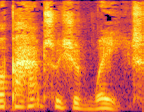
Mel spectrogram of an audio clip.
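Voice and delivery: worried, uneasy. Luscombe hesitates after the narrator offers to take him to see the man; anxious. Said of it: "Luscombe said anxiously".

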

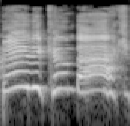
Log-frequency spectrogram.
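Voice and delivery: put-on drake voice. Voicing Sutton the drake searching for his mate. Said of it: "and he's like".

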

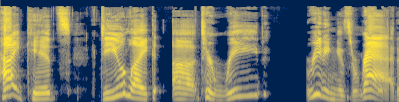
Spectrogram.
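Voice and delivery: put-on, slightly nasal kids' mascot voice. Showing friends how a library mascot would sound, nasal library mascot voice. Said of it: "The slight nasality is perfect".

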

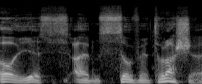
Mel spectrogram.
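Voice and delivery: very slow, drawn-out, put-on Soviet Russian accent. Mocking an actor's shifting film accent: mock Soviet Russian accent. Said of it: "what accent is he trying to do".

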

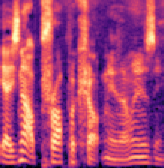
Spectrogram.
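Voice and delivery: dismissive, sneering, derisive, scornful tone. Retelling what the other speaker said earlier: imitating a derisive tone. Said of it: "you said it in quite a derisive tone".

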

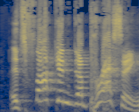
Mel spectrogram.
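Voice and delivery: play-acted very high, swooping, in-your-face yell. Retelling a scene where an actor yells: imitating Bobby Cannavale yelling. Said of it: "just yelling in his face".

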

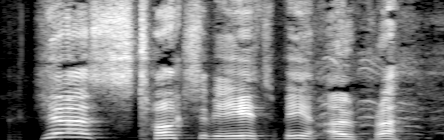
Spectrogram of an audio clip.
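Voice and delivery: put-on voice slipping into British accent. Playing Oprah for the others, who ask to talk to her: Oprah impression. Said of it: "Are you British now?".

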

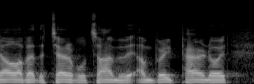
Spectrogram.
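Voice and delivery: ordinary delivery

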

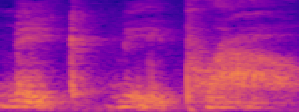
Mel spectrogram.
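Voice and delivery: breathy whisper, barely voiced, very soft. Quoting a show character's words to a listener: whispering like June. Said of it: "I'm just gonna whisper like June did".

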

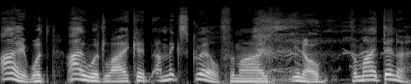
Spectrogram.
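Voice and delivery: put-on prim, posh, well-spoken Irish accent. Imagining a pint with the phone's voice guy: imitating posh Irish Siri voice. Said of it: "imagine if you went out for a pint with him and he'd be like".

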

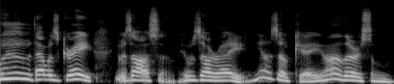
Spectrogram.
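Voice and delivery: put-on high cranky old man voice. Two speakers comparing themselves to the Muppets' old guys, Muppets old-guy voice. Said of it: "two old guys in the Muppets".

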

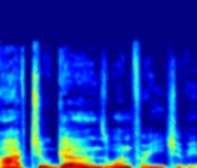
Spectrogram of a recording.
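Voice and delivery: slow, swooping, put-on sophisticated voice. Explaining the bit, repeating the quote: Val Kilmer impression, faux sophistication. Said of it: "he's pretending to be like".

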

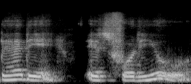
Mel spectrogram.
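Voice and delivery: low-key, discreet, understated, confidential tone. Acting out a child telling the father about a phone call: acting out saying it very quietly. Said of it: "you tell your father very quietly".

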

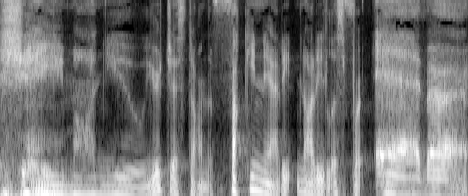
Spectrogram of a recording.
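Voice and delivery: low, quiet, villainous evil voice. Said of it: "That's my evil voice".

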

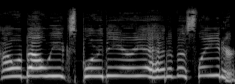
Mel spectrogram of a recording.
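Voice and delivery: very high little companion voice. Reading out a letter sent to the podcast, as it asks: Paimon voice. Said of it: "Have [name] read this in Paimon's voice".

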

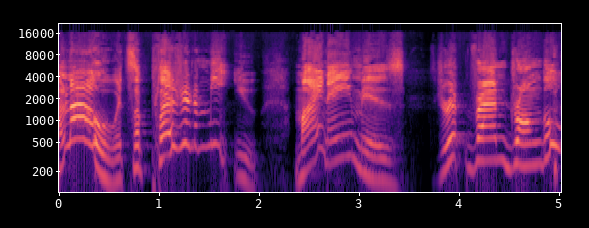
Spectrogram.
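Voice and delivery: high, sing-song little gnome voice. Voicing a gnome greeting the players in a doorway: voicing a gnome. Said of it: "The gnome in the doorway addresses you".

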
